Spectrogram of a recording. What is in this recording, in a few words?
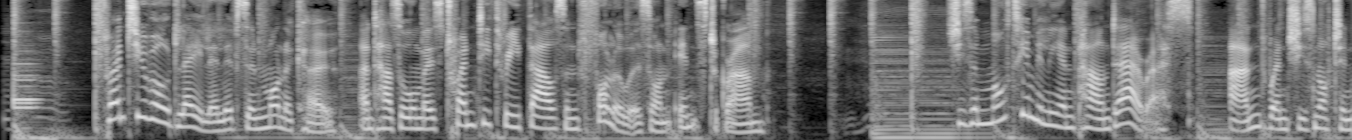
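DOCUMENTARY; Rich Kids Instagram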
